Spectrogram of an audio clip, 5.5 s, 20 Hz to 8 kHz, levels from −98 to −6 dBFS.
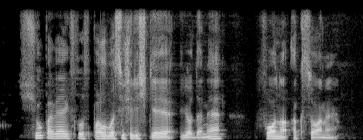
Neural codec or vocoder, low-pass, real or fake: none; 7.2 kHz; real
